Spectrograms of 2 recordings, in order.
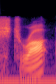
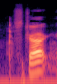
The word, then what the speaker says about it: Strzok: Peter, I think it is Strzok. – Strzok, yeah. – Yeah, like the Z is silent.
